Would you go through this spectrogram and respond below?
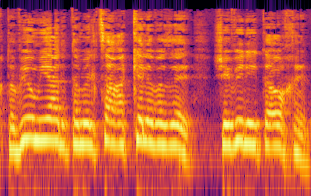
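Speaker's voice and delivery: furious king yelling for the waiter; king shouting. Acted. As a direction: bellow the order at the servants. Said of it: "המלך התחיל לצעוק".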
